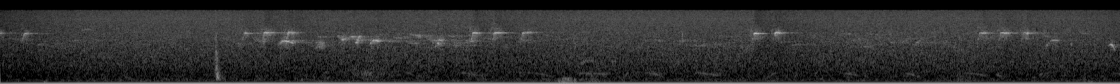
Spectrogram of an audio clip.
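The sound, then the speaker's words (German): Agitated chaffinches call in short, high chirps scattered at irregular intervals over a steady hiss. The calls are faint, and no one speaks. “Ja, irgendwas regt jetzt die Buchfinken hier auf.”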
